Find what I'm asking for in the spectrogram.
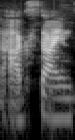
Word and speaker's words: Hochstein: It's actually hard for me because I'm a German major by trade, and so I want to pronounce it the real way, and his whole family pronounces it Hochstein, so that's what I go with.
